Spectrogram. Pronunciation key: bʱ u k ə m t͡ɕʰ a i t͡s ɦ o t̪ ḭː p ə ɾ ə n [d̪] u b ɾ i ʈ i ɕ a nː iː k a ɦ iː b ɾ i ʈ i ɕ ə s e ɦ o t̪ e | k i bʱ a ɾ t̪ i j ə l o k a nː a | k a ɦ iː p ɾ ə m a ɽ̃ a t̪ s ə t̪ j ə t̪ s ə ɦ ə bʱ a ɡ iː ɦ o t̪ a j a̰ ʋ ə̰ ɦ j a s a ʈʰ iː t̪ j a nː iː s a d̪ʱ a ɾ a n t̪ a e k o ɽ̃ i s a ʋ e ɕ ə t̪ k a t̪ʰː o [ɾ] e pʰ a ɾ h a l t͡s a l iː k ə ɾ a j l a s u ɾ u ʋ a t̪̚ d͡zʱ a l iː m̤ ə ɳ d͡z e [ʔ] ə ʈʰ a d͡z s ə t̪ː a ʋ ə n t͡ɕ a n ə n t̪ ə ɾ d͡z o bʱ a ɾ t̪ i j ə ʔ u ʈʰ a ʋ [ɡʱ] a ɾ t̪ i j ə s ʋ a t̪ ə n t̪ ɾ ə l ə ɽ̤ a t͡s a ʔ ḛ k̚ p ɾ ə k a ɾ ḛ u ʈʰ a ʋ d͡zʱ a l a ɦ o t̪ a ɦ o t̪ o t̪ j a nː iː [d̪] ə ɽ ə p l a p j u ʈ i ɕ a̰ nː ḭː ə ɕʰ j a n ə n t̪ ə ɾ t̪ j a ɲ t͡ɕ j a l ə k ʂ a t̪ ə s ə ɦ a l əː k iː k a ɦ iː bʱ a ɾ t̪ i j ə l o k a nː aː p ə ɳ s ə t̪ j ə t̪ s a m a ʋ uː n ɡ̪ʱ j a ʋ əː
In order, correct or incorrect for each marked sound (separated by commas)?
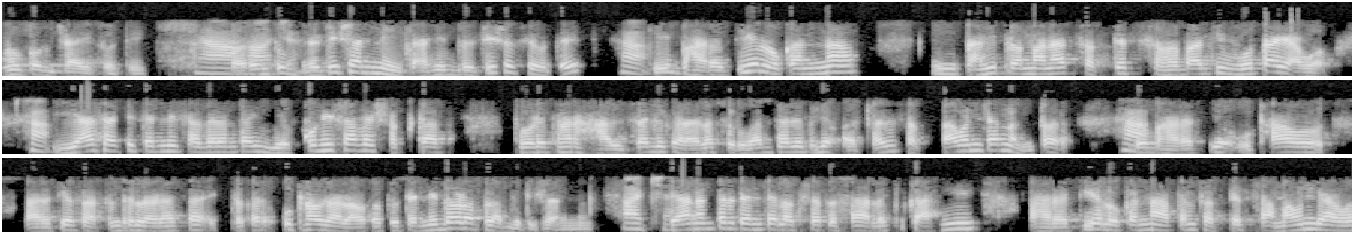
incorrect, incorrect, correct, incorrect, correct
